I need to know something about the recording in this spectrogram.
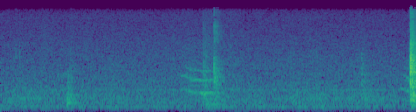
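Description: A Siamese mix cat gives one short, soft meow about two seconds in, ending in a small click. A faint tick comes earlier.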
